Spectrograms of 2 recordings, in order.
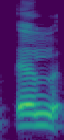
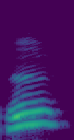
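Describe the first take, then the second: First: L is said as the letter name. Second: L is said as a bare consonant sound. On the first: The speaker calls it wrong. "so it's not L, L, L. Don't say that" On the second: The speaker calls it right. "When we talk about the sound, we say"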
